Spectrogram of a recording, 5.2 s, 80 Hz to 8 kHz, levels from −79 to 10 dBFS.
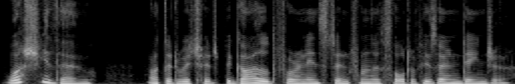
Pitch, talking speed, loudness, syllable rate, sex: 185 Hz, 185 wpm, -17 LUFS, 5.1 syllables/s, female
